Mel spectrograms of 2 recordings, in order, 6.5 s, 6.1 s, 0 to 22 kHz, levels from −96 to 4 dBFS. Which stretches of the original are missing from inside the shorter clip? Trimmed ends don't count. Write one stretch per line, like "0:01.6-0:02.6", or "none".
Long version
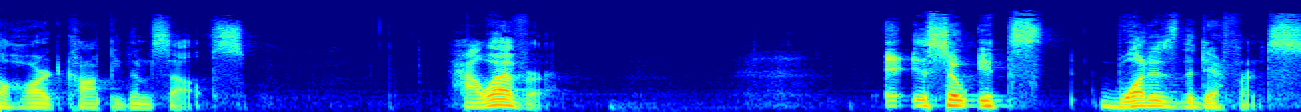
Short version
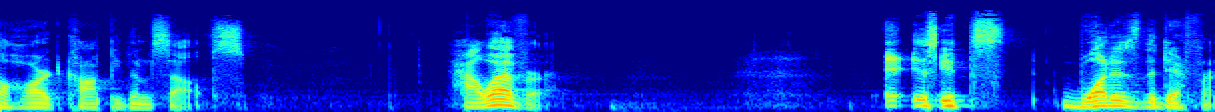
0:04.7-0:04.9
